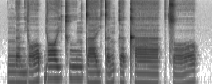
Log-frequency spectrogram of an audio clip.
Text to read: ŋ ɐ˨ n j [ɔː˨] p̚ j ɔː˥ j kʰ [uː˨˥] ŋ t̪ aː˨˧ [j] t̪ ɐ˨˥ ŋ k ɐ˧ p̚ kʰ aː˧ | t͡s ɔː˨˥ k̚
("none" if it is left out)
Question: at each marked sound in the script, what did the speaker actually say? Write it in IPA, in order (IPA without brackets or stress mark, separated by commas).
ɔː˨˥, uː˥, j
